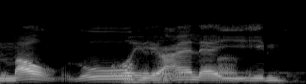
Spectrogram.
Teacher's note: penyebutan ghain jangan sampai dia terpantul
